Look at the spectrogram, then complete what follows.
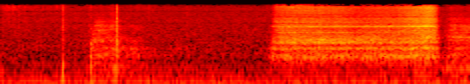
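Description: A few faint clicks, then a long, deep breath drawn in steadily for nearly two seconds, like someone inhaling cigarette smoke deep into the lungs.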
